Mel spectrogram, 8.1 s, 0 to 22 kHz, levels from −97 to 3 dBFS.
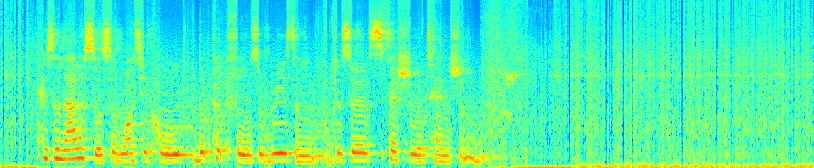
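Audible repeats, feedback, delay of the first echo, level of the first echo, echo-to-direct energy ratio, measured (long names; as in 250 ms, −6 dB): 1, 15%, 120 ms, −18.5 dB, −18.5 dB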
